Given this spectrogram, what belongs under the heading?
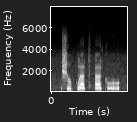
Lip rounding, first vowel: rounded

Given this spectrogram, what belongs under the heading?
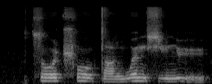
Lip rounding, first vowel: rounded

